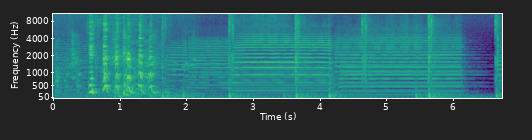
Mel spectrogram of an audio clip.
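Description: chickens clucking

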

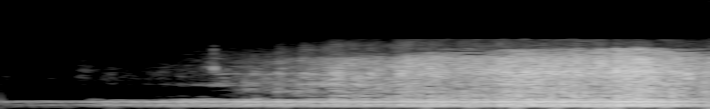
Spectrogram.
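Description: car driving

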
